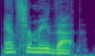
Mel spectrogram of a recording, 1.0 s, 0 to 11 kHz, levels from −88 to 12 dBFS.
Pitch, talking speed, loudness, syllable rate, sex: 155 Hz, 190 wpm, -15 LUFS, 5.6 syllables/s, male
